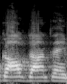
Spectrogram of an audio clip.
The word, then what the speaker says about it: Gaudete: All Gaudete means, and am I close to pronouncing that right, my Latin scholar? Close enough.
